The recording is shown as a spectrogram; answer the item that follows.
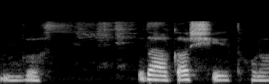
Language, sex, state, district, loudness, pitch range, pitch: Marathi, female, Maharashtra, Dhule, -18 LUFS, 190-210 Hz, 200 Hz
